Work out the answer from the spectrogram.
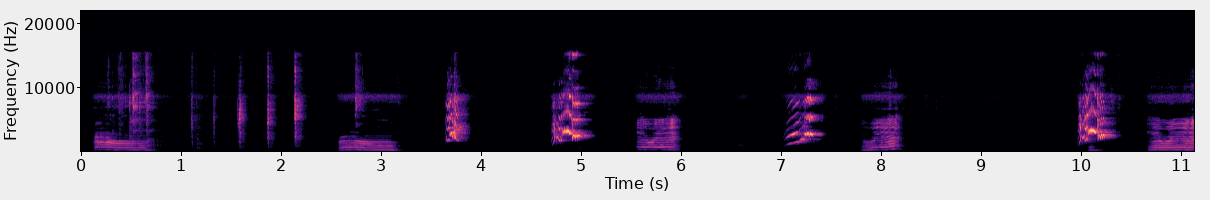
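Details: Nias hill myna calling vigorously, played to provoke lazy birds into singing: rich, nasal, harmonic calls alternate with short sharp whistles and clicks, spaced a second or two apart.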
